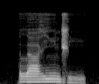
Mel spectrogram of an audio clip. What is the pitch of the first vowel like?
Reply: high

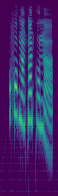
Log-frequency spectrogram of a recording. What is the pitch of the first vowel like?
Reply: high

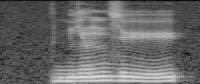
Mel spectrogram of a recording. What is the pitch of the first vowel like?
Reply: rising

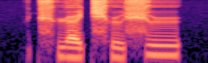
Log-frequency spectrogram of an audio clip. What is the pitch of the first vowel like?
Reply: rising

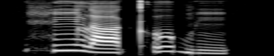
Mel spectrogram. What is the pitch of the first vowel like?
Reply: high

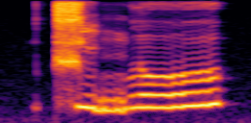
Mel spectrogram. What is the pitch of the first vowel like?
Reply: low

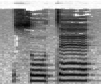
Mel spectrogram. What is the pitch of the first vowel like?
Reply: low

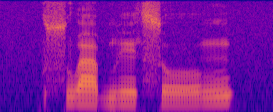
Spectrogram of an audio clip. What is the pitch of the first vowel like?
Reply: low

